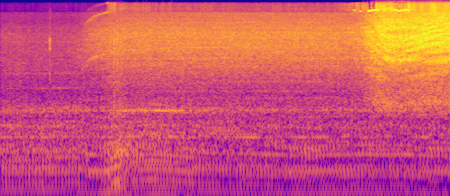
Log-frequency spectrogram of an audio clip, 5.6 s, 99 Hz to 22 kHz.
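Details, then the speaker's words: Briggs & Stratton P3000 PowerSmart generator after fuel pump replacement and tune-up (no-start from old stale gas), on premium non-ethanol fuel: even hum picking up speed smoothly as a plugged-in power tool whirs on; carries load fine, fuel shutoff later found leaking. "Well, that sounds really nice. Just make sure there's no leaks by the carburetor or anything. Go find a power tool to plug into there."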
